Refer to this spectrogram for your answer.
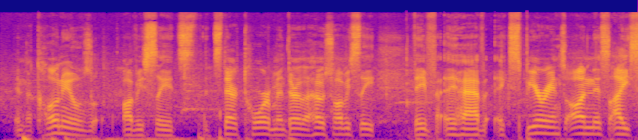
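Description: A monotone voice with flat intonation amid noticeable background noise. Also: man. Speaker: color commentator. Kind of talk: live commentary. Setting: arena broadcast. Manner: uses many fillers.

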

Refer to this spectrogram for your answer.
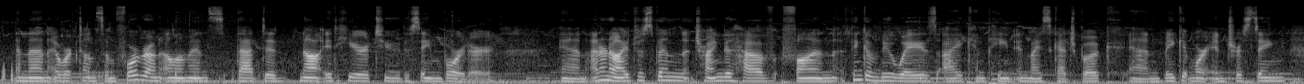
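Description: Clear music plays in the background as the voice moves at a moderate pace. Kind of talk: reflective voice-over commentary.

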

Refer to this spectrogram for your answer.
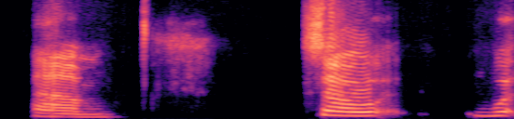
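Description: The background stays quiet as a woman talks. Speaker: extension professor, horticulture and pest management; university extension educator. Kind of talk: webinar lecture. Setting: video call webinar. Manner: fast talker. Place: home room. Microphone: webcam.

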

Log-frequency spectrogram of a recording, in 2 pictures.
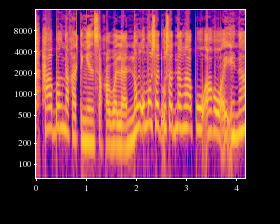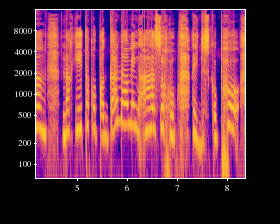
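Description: Speaking at a moderate pace, a woman uses a high pitch with very wide swings while her loudness stays very even. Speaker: vlogger. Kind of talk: vlog narration. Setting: outdoors.

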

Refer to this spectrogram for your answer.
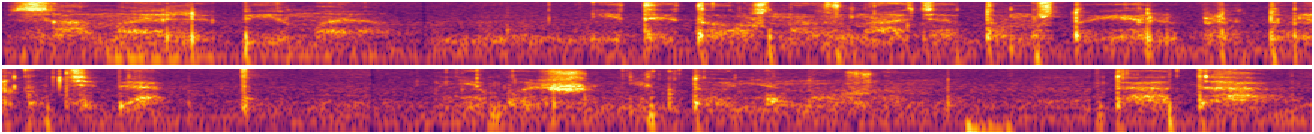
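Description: Loud noise fills the background as a man talks at a very slow pace. He leaves long, frequent pauses. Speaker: ASMR channel host. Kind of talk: ASMR roleplay address to a loved one. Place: home room.

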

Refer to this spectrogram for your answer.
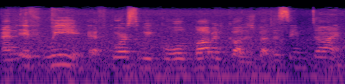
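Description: Noticeable background noise sits under a man with a high pitch who talks at a fairly quick pace with ordinary pitch variation. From Jerusalem. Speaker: Bible college administrator. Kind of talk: welcoming talk to a visiting group. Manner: halting. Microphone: camera far.

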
